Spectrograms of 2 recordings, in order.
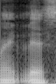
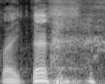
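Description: First: The voice is flat and monotone. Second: The voice is lively and varied in pitch. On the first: The speaker calls it wrong. "You stop talking like this" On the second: The speaker calls it right. "and talk like this"

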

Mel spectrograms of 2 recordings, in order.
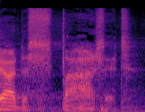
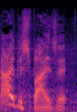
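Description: First: It is said forcefully through gritted teeth. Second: It is said lightly, without force. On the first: The speaker strongly detests the thing. The speaker calls it right. "you just got to almost grit your teeth" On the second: The word loses its power and meaning. The speaker calls it wrong. "You just don't say"

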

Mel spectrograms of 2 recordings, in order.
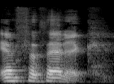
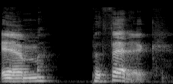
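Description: First: The word does not sound like 'M pathetic'. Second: The word sounds like 'M pathetic'. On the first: The speaker calls it wrong. "I always want to say empathetic" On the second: The speaker calls it right. "I should just think of it as empathetic, because M is a letter"

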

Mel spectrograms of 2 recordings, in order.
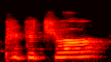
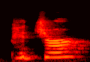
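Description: First: The k sound before the t is pronounced. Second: The k sound before the t is dropped. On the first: This is the careful way of saying it. The speaker calls it right. "instead of picature" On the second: This is the Chicago way of saying it. The speaker calls it wrong. "we say pitcher"

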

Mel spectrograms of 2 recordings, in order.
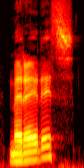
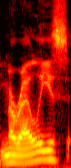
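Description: First: The name is said with a native-style accent. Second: The name is said with an American accent. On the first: "I do know how to pronounce his name" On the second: "if you're, you know, a dumb American"

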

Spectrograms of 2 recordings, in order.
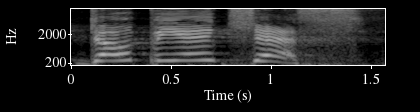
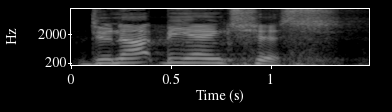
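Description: First: It is said with a sense of urgency. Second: It is said calmly, without urgency.

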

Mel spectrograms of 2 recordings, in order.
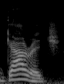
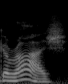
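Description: First: It is said with a British pronunciation. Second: It is said with an American pronunciation. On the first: This is how the speaker's own country says it. "We say garage" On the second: The speaker has picked up the local usage. "I've been seeing Garage. Which is weird for me"

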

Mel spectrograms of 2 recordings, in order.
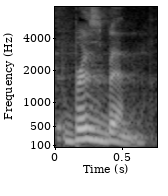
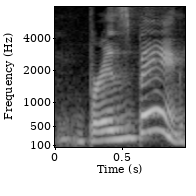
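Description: First: It is said the Australian way. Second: It is said the American way. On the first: The speaker calls it right. "How they say it" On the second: The speaker calls it wrong. "for us Americans, it looks like Brisbane"

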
